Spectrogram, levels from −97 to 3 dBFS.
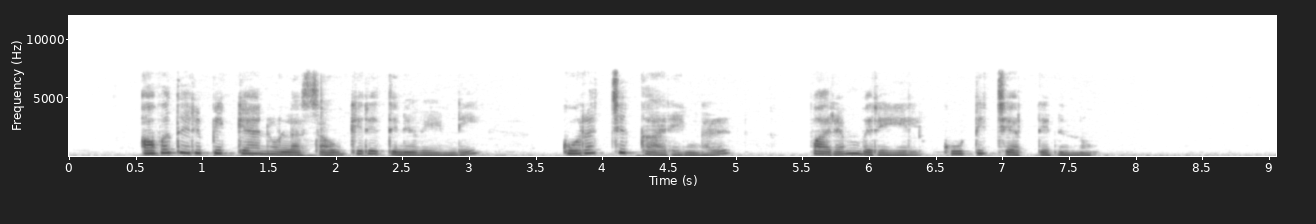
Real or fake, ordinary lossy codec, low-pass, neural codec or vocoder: real; none; 7.2 kHz; none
